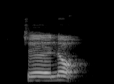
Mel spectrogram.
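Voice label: "cenok", Malay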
